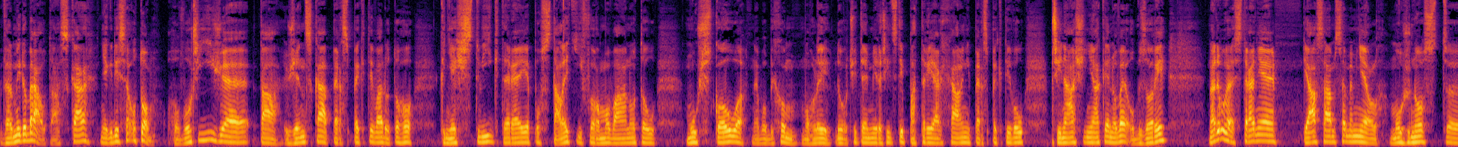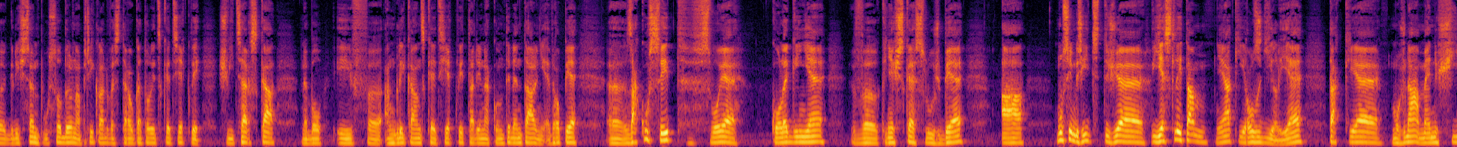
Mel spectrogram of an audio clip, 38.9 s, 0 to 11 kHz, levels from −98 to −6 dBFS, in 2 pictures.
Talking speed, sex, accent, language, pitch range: 125 wpm, male, native, Czech, 100-120 Hz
